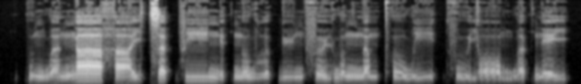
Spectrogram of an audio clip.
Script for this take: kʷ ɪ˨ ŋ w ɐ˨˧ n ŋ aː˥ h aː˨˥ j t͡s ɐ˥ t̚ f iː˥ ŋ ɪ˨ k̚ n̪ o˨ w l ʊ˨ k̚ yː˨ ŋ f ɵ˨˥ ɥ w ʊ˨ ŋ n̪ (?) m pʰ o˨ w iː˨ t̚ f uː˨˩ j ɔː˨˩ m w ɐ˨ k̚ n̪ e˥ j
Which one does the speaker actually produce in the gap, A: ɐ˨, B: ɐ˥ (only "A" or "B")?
A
